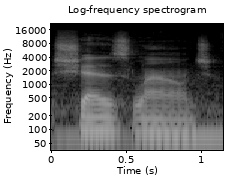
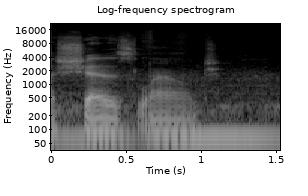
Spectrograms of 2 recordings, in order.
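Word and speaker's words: chaise longue: within those positions that can never have enough pronounced chez lounge oh okay a chezz lounge oh okay wait who told the who told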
